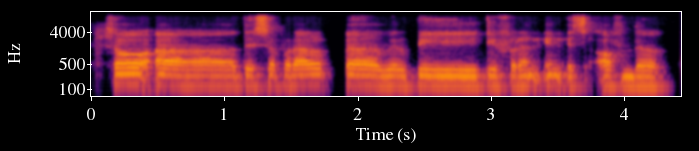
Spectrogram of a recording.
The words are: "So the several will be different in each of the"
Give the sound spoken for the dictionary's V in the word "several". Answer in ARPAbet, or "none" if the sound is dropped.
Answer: P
